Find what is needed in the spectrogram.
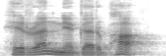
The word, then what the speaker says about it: Hiranyagarbha: I think it's a Sanskrit word which is pronounced rather as Hiranyagarbha.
